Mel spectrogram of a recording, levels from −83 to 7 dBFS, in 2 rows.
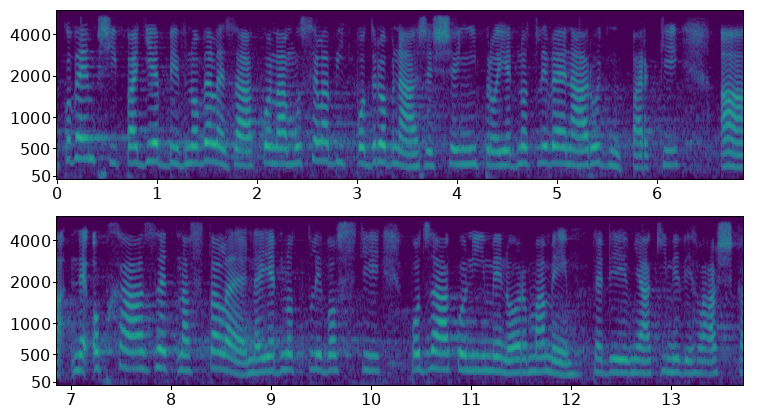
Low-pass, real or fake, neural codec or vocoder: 5.4 kHz; real; none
